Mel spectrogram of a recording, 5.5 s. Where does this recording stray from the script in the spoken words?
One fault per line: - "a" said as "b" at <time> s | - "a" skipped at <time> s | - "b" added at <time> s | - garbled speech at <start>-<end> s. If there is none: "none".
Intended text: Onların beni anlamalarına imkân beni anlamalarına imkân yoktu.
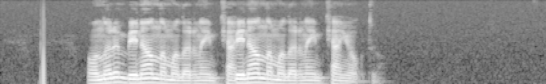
none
